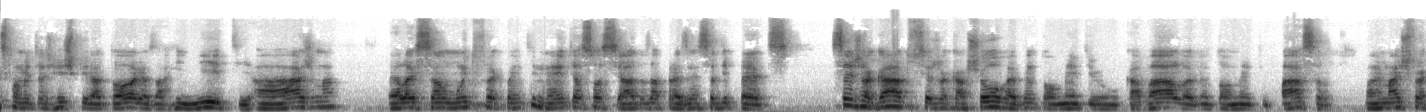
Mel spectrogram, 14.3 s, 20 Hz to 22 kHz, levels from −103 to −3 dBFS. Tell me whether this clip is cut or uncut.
uncut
